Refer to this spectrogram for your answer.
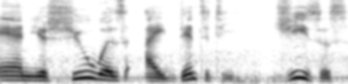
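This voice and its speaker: Very wide swings in pitch mark this man's fairly high voice. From Louisiana, Cajun. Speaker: livestream host. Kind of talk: casual livestream chat.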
